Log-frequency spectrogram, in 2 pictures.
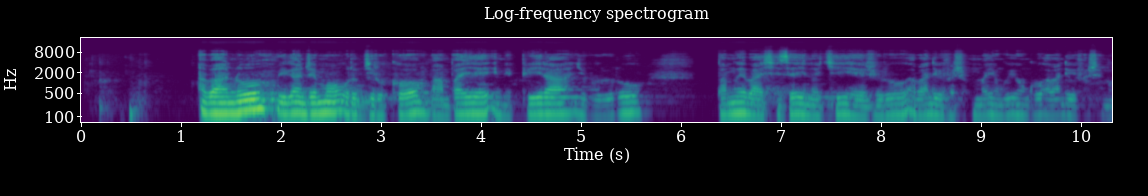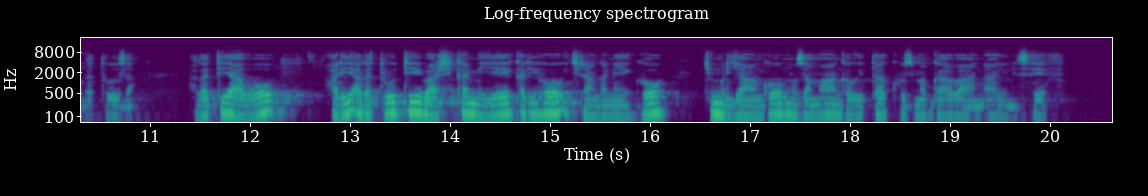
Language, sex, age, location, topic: Kinyarwanda, male, 25-35, Huye, health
